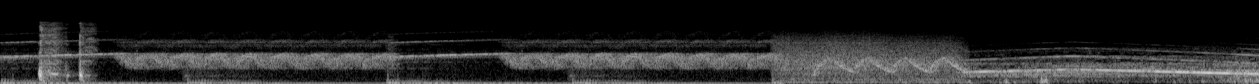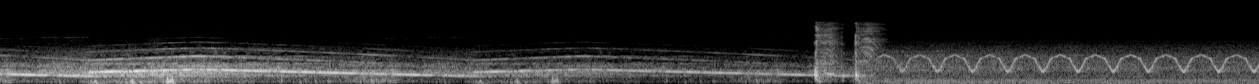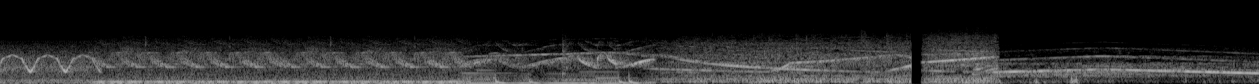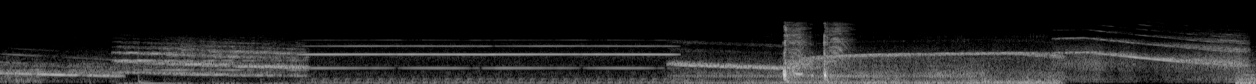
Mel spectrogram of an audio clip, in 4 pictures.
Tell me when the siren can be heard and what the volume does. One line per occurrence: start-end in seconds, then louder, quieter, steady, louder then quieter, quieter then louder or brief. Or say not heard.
0.0-50.2 louder then quieter.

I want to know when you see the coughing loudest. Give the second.
46 s.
